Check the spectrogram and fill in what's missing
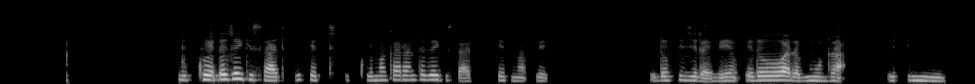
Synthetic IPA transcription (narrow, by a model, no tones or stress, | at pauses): ɓikːɔjɗɔd͡ʒoɡisati̥fikɛtɓikʰːɔɛmakaɾantad͡ʒoɡisaːtifikɛtmaɓːɛ | ɓɛdɔfid͡ʒiɾabɛɓɛdɔwaɗamuda | ɓɛtimimi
